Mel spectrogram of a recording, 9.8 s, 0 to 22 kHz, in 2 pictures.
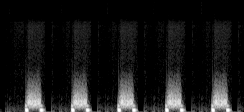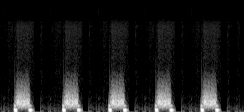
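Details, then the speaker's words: Simulated heart at about 65 beats a minute with a steady holosystolic blowing murmur of mitral regurgitation, heard standing and then squatting; the murmur increases with the higher afterload from squatting. "with the increase in afterload brought on by squatting the murmur of miter regurgitation increases listen to the change in a mitral regurgitation murmur with squatting"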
